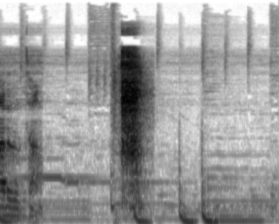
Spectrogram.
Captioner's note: slurping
